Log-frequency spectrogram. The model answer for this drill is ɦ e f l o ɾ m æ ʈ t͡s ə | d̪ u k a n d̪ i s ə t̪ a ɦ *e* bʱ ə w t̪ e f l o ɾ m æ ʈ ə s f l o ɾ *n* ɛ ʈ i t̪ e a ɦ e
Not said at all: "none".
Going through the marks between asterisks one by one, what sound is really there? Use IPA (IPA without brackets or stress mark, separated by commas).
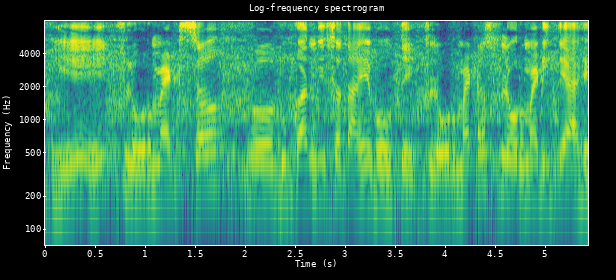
e, m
